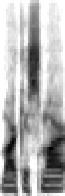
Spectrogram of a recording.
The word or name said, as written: Marcus Smart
